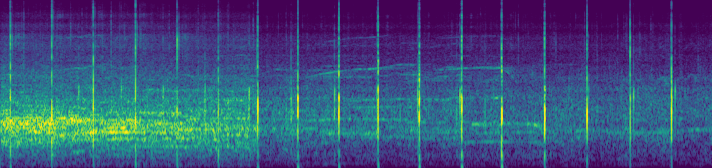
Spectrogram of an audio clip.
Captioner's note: applause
